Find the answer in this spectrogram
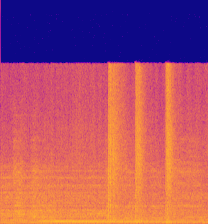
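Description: Punk band playing live: electric guitars holding a chord over a drum kit, with three cymbal crashes in the second half.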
